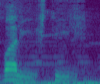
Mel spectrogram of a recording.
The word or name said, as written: balitxily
